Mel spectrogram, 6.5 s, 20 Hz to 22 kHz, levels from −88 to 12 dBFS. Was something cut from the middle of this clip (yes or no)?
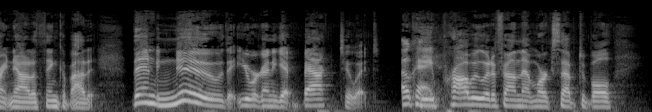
yes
